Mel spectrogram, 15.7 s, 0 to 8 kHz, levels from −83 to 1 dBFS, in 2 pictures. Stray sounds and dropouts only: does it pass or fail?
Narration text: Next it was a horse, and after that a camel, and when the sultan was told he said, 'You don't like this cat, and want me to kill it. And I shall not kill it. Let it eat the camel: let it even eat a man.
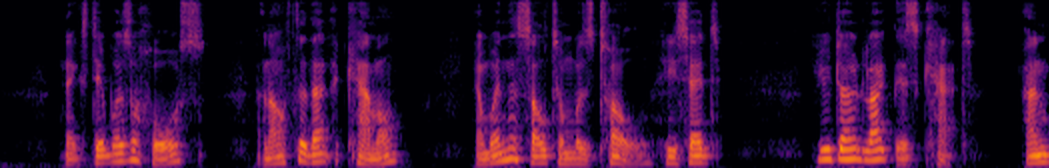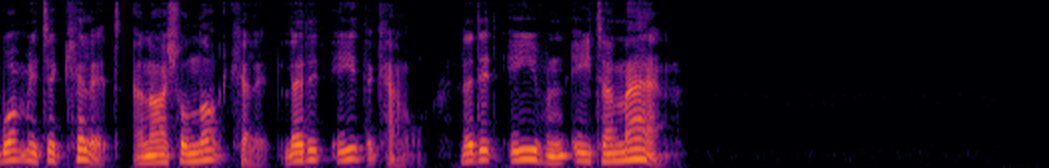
pass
